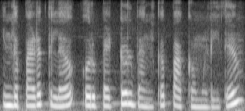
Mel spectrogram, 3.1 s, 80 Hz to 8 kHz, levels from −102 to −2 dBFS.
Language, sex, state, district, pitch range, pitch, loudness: Tamil, female, Tamil Nadu, Nilgiris, 225-260 Hz, 235 Hz, -15 LUFS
